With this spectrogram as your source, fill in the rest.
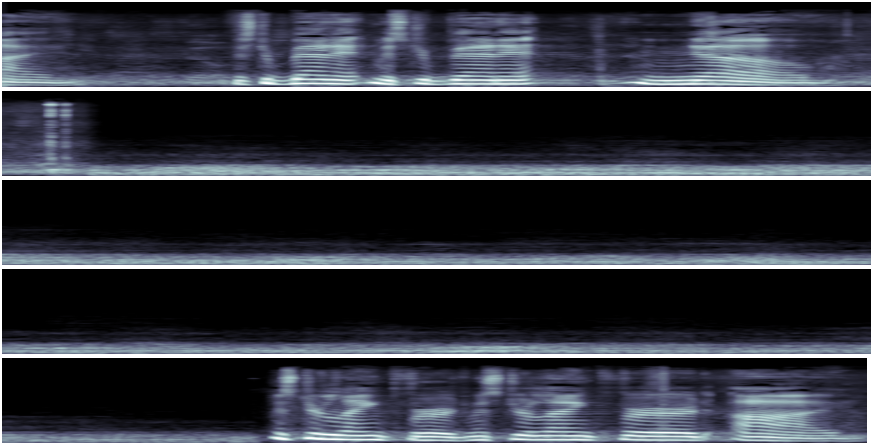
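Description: A man calls out clearly over a microphone in a large echoing hall.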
